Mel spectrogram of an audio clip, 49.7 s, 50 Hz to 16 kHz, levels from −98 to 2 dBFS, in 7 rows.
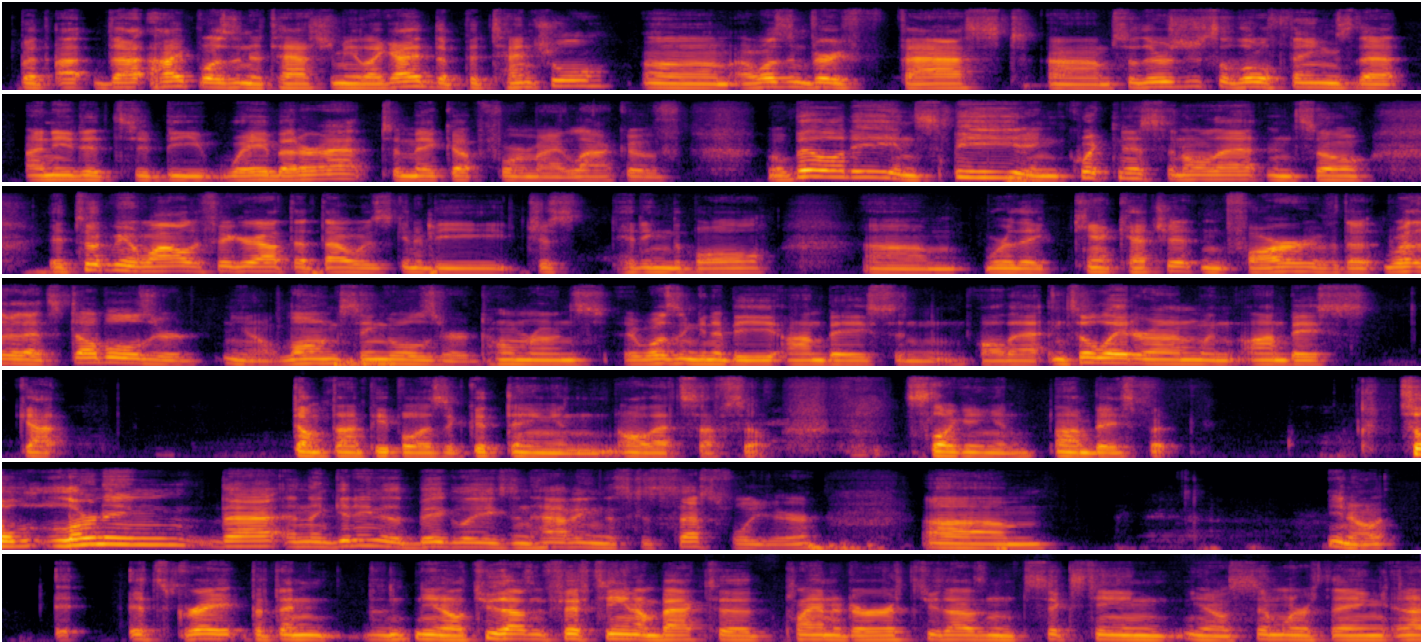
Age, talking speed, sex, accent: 20-39, 190 wpm, male, American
